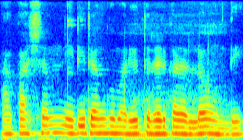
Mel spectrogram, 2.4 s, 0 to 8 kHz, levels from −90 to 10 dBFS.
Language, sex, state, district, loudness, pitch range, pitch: Telugu, female, Telangana, Mahabubabad, -12 LUFS, 145-155 Hz, 150 Hz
